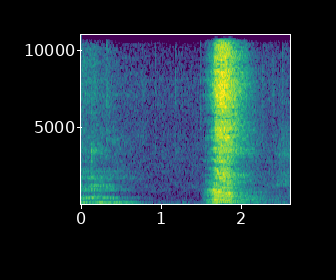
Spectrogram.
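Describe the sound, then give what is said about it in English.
A lion gives one short, loud roar that bursts out and fades within half a second, preceded by a low, rumbling growl and a quiet pause. “Aslan is a lion, the great lion.”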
